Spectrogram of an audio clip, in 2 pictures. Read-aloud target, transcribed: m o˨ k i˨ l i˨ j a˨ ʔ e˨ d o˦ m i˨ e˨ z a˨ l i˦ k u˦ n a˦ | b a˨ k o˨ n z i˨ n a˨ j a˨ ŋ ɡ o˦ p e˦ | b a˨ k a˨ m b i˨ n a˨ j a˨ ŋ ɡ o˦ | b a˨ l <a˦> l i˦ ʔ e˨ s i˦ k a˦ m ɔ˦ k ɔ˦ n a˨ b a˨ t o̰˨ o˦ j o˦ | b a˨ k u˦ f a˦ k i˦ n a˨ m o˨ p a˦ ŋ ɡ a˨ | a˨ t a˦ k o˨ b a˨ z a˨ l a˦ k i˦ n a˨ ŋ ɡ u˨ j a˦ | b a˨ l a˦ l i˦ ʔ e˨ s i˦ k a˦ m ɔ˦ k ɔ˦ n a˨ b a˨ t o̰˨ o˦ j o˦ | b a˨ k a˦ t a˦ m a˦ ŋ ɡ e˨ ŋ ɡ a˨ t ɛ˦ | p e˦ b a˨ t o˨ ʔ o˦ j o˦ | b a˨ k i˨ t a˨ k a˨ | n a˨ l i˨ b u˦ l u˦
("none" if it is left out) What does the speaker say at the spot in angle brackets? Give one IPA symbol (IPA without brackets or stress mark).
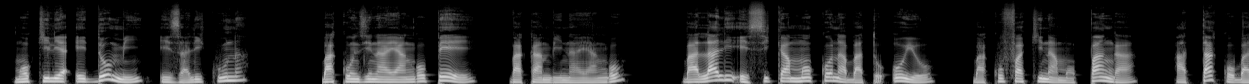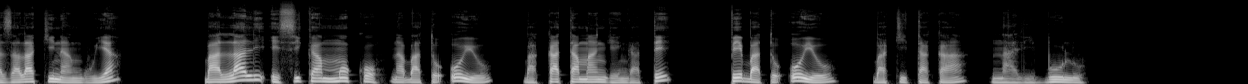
a˦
